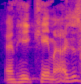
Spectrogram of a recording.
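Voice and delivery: usual speaking voice

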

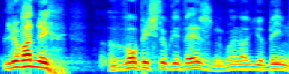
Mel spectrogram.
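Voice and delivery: high, loud exasperated German editor; scolding boss. Retold or imitated. German editor scolding late colleague, loud and high. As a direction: demand to know where he was.

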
